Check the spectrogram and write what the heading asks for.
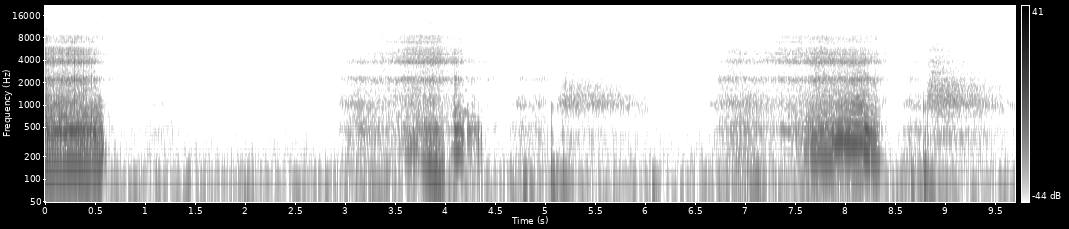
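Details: ASMR snoring recording made for listening to fall asleep: loud rattling snores on each in-breath, about three breath cycles in ten seconds, with quieter out-breaths between; ordinary sleep snoring.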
